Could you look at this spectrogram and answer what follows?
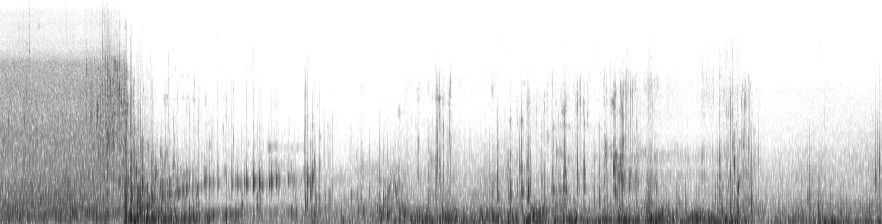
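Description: Rushing stream water that turns suddenly muffled about a second and a half in. It gives way to gurgling and bubbling with scattered small clicks.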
